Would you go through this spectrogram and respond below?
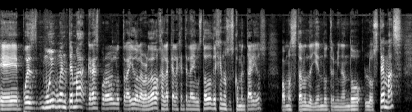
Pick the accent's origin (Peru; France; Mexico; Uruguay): Mexico; también me llena de orgullo como mexicano decir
